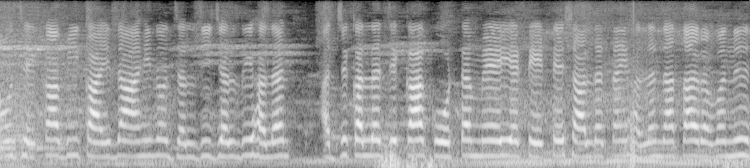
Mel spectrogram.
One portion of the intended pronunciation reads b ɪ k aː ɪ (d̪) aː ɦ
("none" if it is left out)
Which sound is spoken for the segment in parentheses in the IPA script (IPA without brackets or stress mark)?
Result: d̪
